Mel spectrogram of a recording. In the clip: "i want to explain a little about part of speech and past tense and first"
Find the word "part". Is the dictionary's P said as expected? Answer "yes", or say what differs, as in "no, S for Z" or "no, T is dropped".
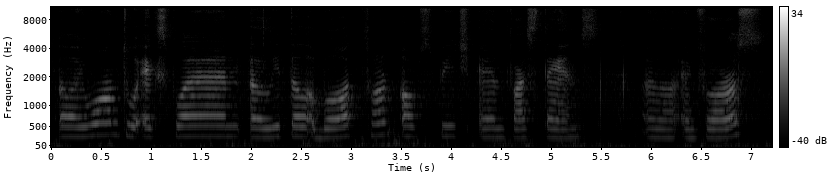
no, F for P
